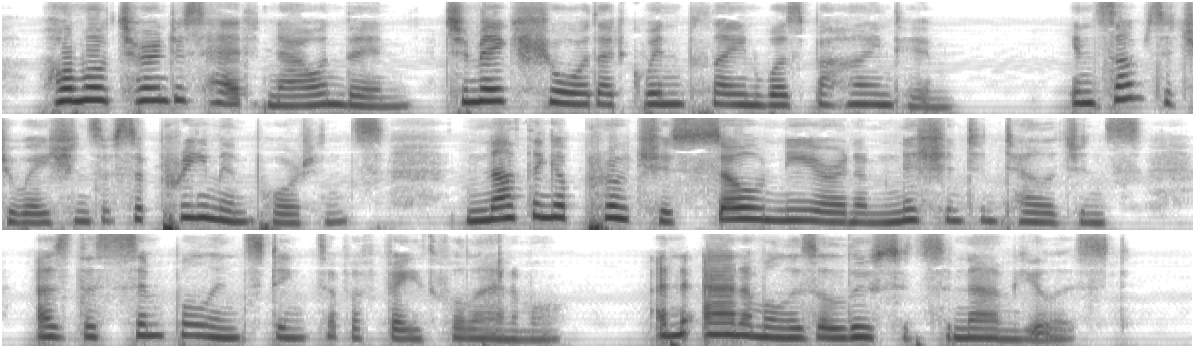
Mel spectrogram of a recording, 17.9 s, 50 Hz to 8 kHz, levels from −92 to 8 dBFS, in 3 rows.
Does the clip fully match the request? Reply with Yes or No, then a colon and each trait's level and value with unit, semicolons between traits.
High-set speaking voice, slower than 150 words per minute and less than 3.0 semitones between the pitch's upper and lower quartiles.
No: high, 230 Hz; average, 140 wpm; average, 4.3 semitones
